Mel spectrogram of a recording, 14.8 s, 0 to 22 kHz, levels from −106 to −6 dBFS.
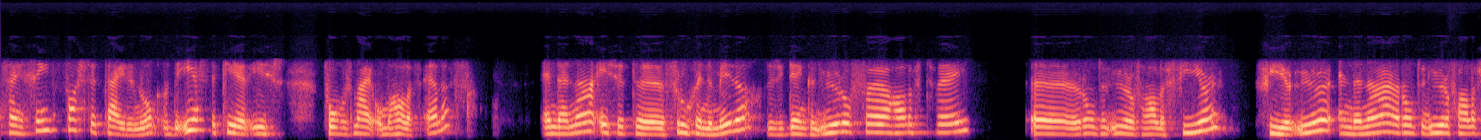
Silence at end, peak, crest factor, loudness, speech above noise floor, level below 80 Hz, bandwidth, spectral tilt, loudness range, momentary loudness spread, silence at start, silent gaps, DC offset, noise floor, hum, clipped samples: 0 s; -4 dBFS; 18 dB; -21 LUFS; 49 dB; -74 dBFS; 3.9 kHz; -9.5 dB/octave; 3 LU; 7 LU; 0 s; none; under 0.1%; -69 dBFS; none; under 0.1%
